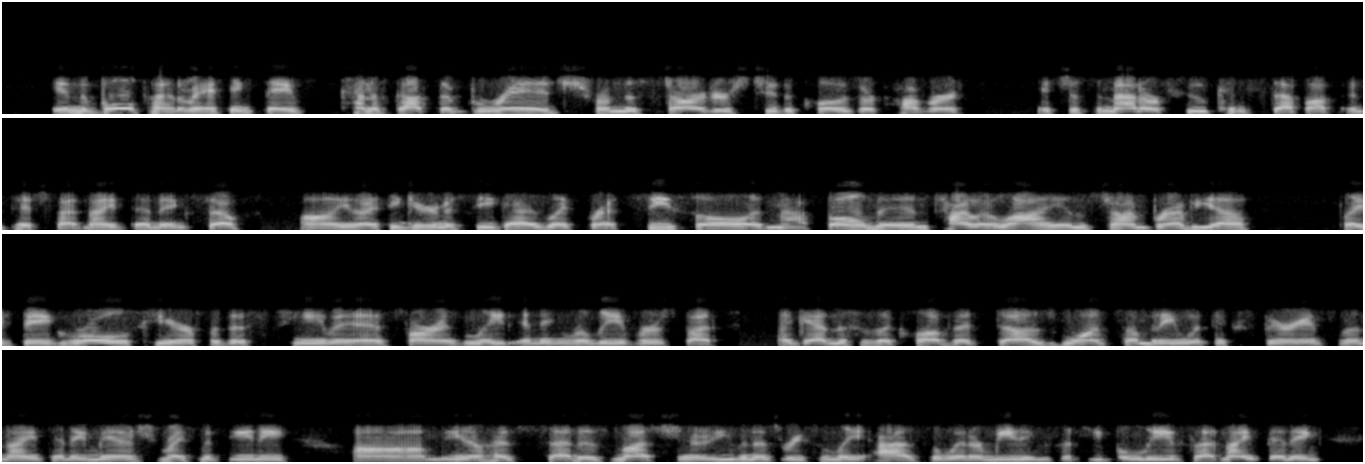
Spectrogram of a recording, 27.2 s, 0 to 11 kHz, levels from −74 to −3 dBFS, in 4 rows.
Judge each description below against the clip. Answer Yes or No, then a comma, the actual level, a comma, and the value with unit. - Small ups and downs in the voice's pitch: Yes, narrow, 2.3 semitones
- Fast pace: Yes, fast, 240 wpm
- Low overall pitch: No, medium, 155 Hz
